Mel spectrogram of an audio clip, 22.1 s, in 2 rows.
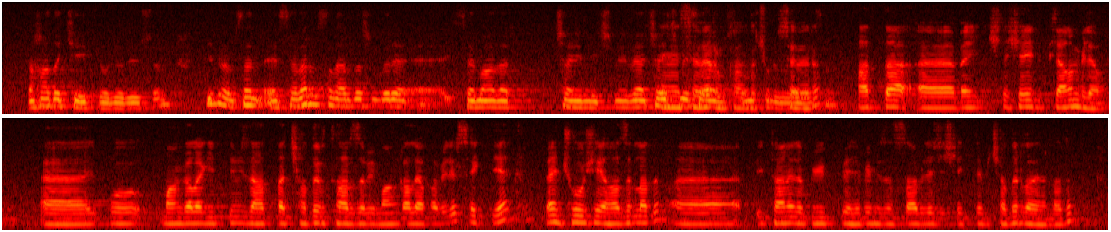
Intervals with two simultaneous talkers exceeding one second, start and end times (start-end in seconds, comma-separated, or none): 6.6-8.1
